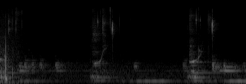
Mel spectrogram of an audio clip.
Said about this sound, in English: The sound of something dripping. The soft plink, plink of water hitting a hard surface.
